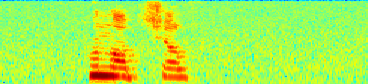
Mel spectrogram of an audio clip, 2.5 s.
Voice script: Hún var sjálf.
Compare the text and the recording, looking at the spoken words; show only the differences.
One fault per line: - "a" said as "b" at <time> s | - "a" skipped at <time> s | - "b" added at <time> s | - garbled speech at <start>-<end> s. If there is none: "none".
none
